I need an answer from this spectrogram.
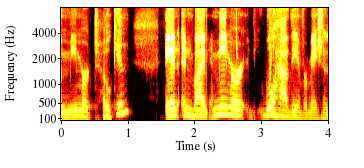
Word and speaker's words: Mimir: the uh the memer token and and by mimer we'll have the information in the description and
